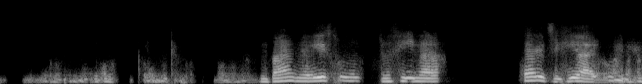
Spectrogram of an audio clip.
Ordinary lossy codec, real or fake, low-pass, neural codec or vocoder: Opus, 16 kbps; fake; 7.2 kHz; codec, 16 kHz, 0.5 kbps, FreqCodec, smaller model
